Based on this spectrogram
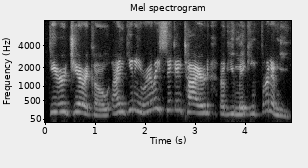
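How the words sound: It is said in a Kermit the Frog voice.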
